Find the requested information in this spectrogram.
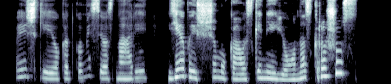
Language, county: Lithuanian, Vilnius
